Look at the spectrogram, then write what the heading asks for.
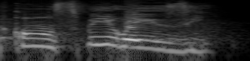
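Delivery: plain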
